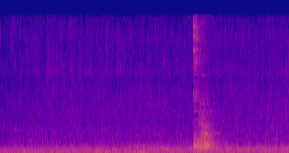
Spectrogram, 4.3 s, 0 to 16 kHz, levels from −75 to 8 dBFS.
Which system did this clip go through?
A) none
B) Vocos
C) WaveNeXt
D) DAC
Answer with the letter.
A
